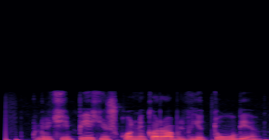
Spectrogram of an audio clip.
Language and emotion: Russian, neutral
